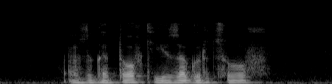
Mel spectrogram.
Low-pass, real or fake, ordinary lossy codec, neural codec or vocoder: 7.2 kHz; real; none; none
